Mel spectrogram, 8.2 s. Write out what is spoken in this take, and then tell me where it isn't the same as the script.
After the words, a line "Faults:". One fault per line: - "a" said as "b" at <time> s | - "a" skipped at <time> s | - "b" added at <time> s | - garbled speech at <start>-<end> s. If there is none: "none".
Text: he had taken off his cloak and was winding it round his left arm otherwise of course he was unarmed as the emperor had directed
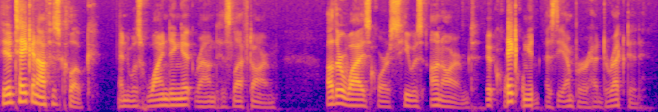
he had taken off his cloak and was winding it round his left arm otherwise course he was unarmed [garbled] as the emperor had directed
Faults:
- "of" skipped at 4.6 s
- garbled speech at 6.1-6.8 s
